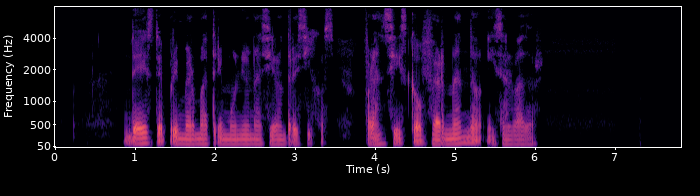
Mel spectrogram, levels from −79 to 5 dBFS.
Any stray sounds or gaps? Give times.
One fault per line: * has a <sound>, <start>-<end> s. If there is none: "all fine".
all fine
